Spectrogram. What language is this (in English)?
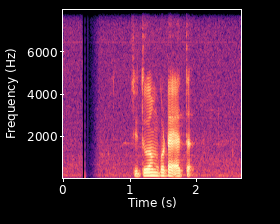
Sinhala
